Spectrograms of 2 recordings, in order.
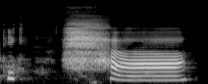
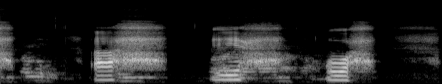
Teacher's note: تو یہ آپ کی آواز نکلے گی حلق کے درمیان سے، وسط حلق سے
